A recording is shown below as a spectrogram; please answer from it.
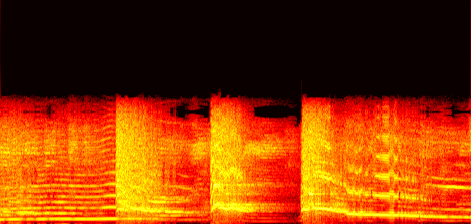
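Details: A Briard named Molly goes wild at a phone ringtone, holding a steady drawn-out howl that then breaks into higher, falling wails in two more loud bursts.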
